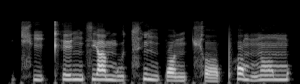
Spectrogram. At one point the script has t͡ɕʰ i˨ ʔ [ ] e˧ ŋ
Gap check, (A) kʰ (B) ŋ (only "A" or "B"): A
